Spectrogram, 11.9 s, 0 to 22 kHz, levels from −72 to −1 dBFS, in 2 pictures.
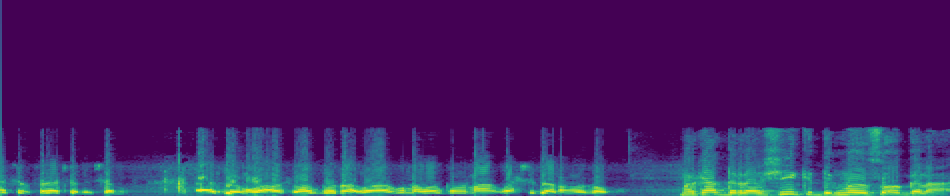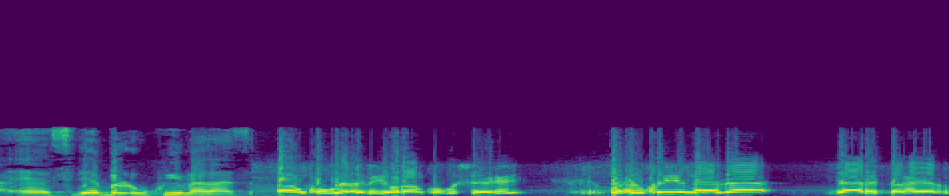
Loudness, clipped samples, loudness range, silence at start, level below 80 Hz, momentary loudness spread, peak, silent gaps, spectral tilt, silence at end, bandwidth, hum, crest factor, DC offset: -8 LUFS; 4%; 2 LU; 0 s; -44 dBFS; 7 LU; 0 dBFS; none; -4.5 dB/octave; 0 s; 8 kHz; none; 8 dB; under 0.1%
